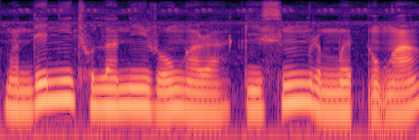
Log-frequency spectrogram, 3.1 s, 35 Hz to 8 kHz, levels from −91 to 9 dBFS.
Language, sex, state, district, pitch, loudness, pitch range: Garo, male, Meghalaya, West Garo Hills, 120 Hz, -14 LUFS, 110-135 Hz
